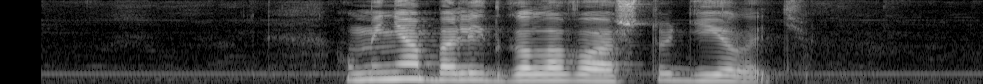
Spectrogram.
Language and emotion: Russian, sad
